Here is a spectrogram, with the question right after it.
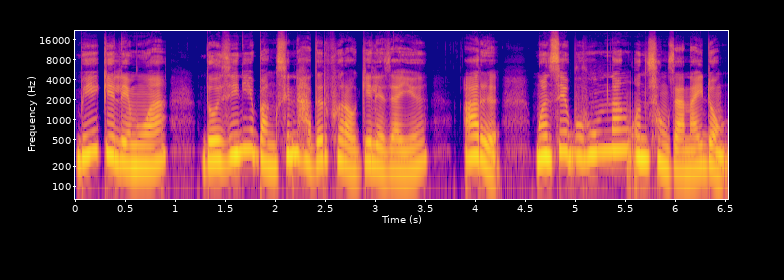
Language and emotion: Bodo, neutral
